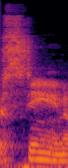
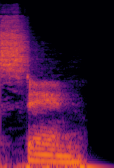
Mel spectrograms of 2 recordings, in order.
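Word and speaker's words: Berenstain: Yeah, it was never Steen. Apparently, it was Stain.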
